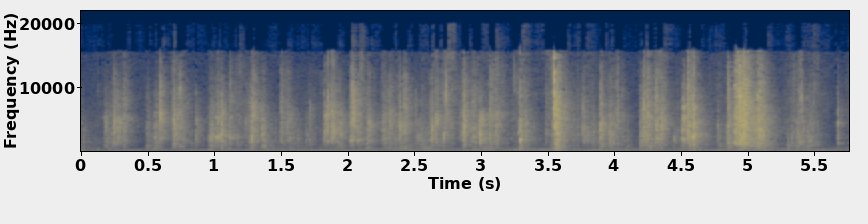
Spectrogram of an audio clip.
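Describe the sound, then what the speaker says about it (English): Cinnamon cookies crushed by hand for a vegan s'mores dessert, giving a dense run of crisp crackling taps and crunches, close and fairly quiet, with no talking. "our cinnamon cookies are all crushed up"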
